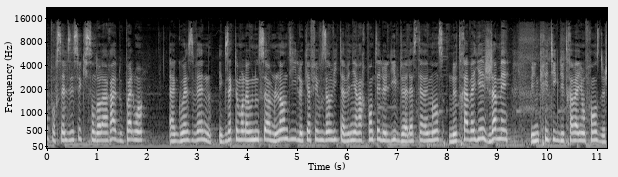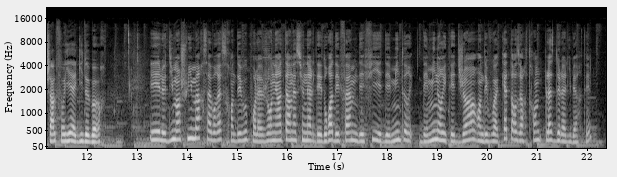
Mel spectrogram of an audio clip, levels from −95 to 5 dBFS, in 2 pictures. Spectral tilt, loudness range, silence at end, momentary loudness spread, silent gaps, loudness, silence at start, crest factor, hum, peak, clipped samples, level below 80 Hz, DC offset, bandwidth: -4.5 dB/octave; 5 LU; 0.2 s; 9 LU; none; -17 LUFS; 0 s; 16 dB; none; -2 dBFS; under 0.1%; -44 dBFS; under 0.1%; 15 kHz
